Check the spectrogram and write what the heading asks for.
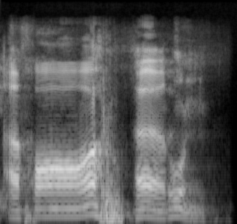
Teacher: Kemudian akhahu Harun, ini hak ketemu hak maka boleh idgham menjadi akhah Harun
